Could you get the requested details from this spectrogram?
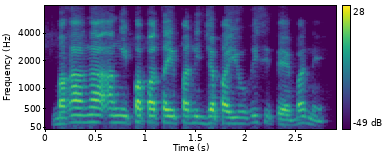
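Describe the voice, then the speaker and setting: Relaxed man hosting a casual chat. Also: fairly high pitch, a little fast. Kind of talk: casual live-stream chat.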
